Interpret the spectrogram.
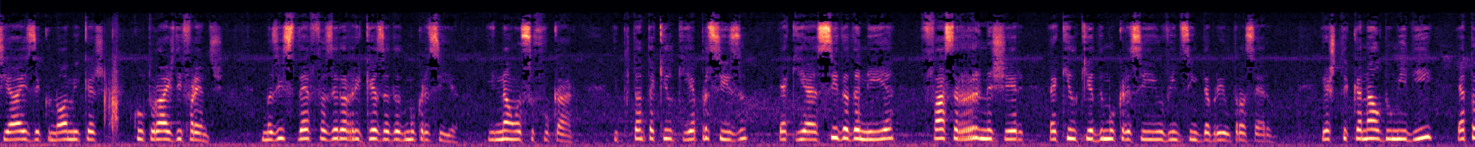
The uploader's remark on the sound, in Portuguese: Uma crónica audiovisual, que gravou no meio da sua peregrinação de bicicleta pelo sul de França. A crónica foi gravada junto ao canal do Midi, caminho fluvial, de irrigação dos campos agrícolas e também uma grande ciclovia percorrida por milhares de ciclistas.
